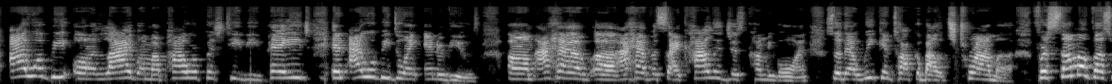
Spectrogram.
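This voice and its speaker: High-pitched woman preacher hosting a live stream: fervent, emphatic, repeats lines, stumbles when fired up. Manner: excited and emphatic, repeats phrases, stammers when worked up.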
